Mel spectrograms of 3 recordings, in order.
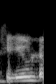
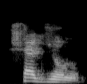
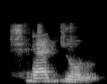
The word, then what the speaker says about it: schedule: শিডিউলটা ভুল, Schedule. শিডিউল হচ্ছে ভুল। এটা দুইটা উচ্চারণ আছে, একটা হচ্ছে ব্রিটিশে হচ্ছে শ্যাজুল, শ্যাজুল। এই যে দেখেন শক্ত জিম যেটা চিনা যায়, জি শক্ত জিম, জি, তাহলে এটা শ্যাজুল। Schedule. এটা হচ্ছে ইউকে। আর ব্রিটিশে সরি আমেরিকায় হচ্ছে স্ক্যাজুল।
